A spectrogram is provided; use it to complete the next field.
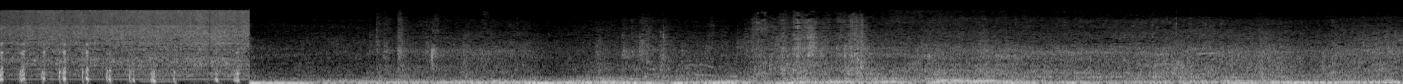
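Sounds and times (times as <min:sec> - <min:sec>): vehicle rumble: 0:02.5 - 0:14.0.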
